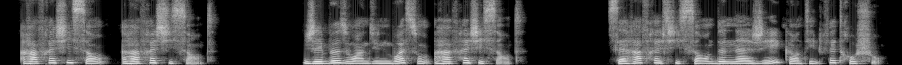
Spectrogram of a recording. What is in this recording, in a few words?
"Rafraichissant", french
